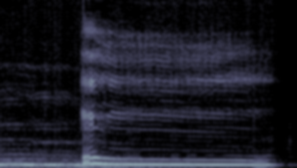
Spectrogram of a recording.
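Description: A long, tonal howl sounds inside a chimney pipe. It is a single sustained, steady-pitched wail with rich harmonics that holds for about two seconds and then cuts off.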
